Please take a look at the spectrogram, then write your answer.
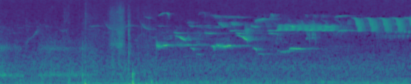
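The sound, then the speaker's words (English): Woodland songbirds, including chiffchaffs, blackcaps, robins and dunnocks, sing in overlapping, warbling phrases from about two seconds on, clear, over a steady low outdoor rumble with a couple of sharp knocks early on. “All the birds just coming in, flying around me. Chiff chaff, black cap, robins, dunnocks.”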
